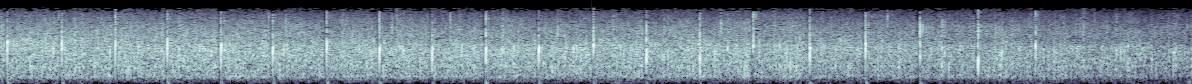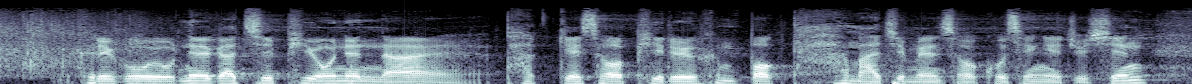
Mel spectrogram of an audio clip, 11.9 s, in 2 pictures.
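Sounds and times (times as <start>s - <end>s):
audience applause: 0.0s - 6.8s
speech: 6.4s - 11.9s.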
